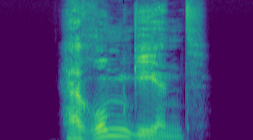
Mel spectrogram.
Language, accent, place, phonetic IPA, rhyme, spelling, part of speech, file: German, Germany, Berlin, [hɛˈʁʊmˌɡeːənt], -ʊmɡeːənt, herumgehend, verb, De-herumgehend.ogg
- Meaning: present participle of herumgehen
